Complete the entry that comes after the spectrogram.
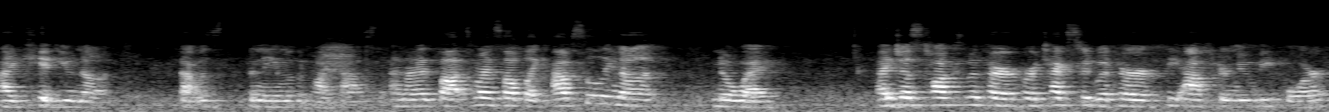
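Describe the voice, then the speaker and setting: A woman's medium-pitched voice at a moderate pace, with fairly even intonation, big swings in loudness and noticeable background noise. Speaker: friend of the deceased giving a eulogy. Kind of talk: eulogy. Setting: memorial service. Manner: stammering.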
